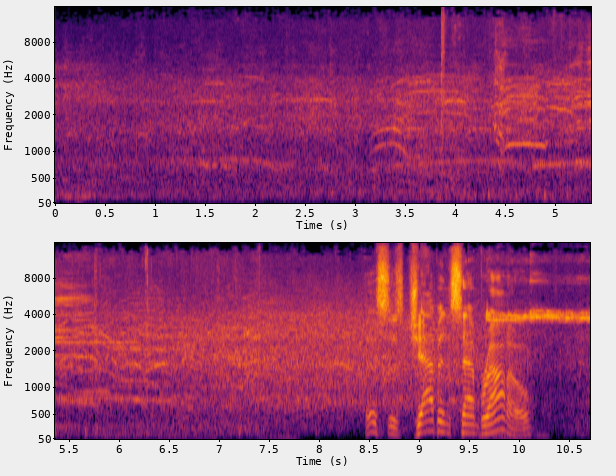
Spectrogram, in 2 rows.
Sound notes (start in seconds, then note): 8.2 cheering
